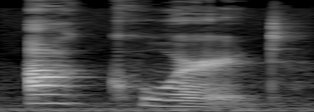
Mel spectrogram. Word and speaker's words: awkward: Awkward, awkward. The first W is silent, so make sure that you say the A and the K together.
